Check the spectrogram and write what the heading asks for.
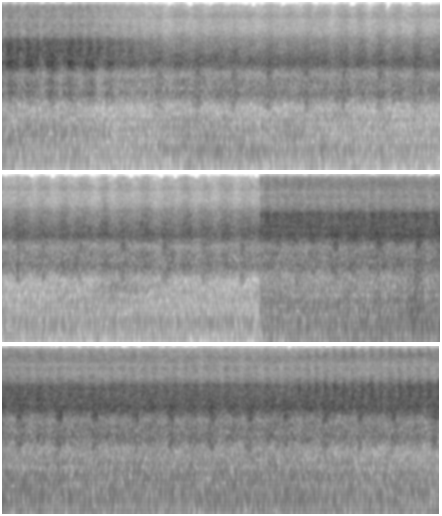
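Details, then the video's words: Cicadas in Provence, France, on a hot summer day: a high rasping pulsed buzz from many insects, quieter at first, then abruptly louder and brighter about halfway through. "Cicada's sound in Provence (Chant des cigales en Provence)"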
